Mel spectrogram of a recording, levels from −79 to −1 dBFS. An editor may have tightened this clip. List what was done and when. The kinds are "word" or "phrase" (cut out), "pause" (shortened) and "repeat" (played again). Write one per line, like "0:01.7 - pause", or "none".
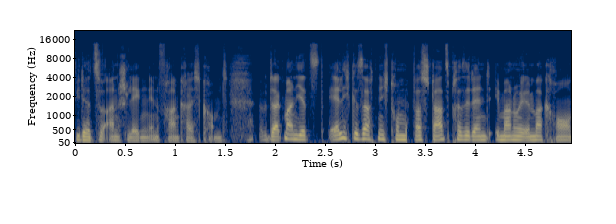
0:02.1 - word
0:02.5 - word
0:03.3 - word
